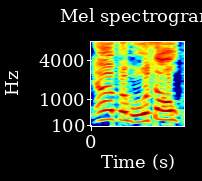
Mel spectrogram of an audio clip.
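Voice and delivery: high, loud, slow imitated cheer; mock loud cheer. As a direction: belt it out like your mate did. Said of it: "A minute ago, you're like".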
